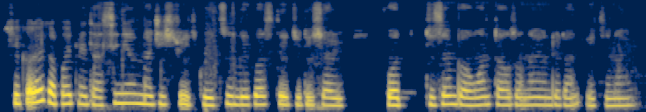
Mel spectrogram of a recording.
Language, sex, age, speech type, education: Nigerian Pidgin, female, 15-29, spontaneous, tertiary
